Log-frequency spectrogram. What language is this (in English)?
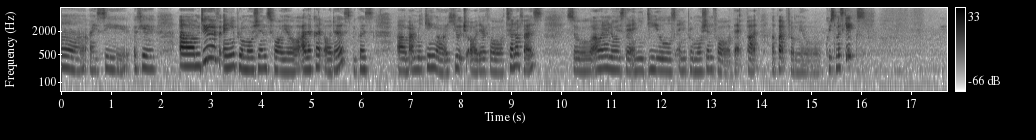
English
